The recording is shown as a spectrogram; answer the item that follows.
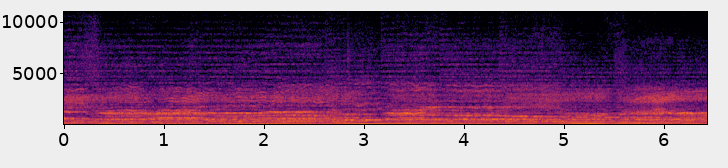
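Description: Mixed choir of men and women singing a chorus in full, sustained chords over electronic keyboard accompaniment.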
